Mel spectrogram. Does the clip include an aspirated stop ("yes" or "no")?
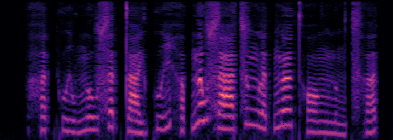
yes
